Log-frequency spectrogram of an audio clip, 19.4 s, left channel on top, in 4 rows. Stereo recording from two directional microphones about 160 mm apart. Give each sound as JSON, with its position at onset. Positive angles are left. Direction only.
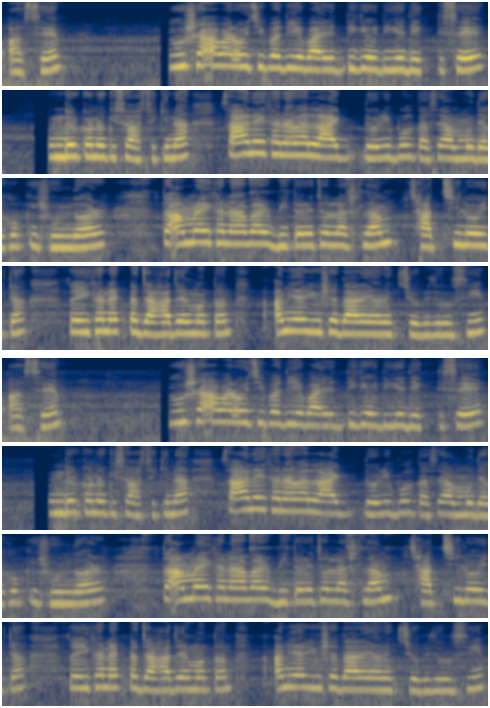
{"t": 0.0, "sound": "speech", "side_deg": 25}
{"t": 1.6, "sound": "speech", "side_deg": 25}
